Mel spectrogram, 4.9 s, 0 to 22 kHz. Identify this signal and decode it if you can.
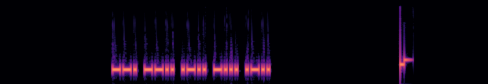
Morse code, heard as a keyed tone, about 44 wpm, 690 Hz. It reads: GZLBL
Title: Code Groups - 5 Letters - 45wpm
